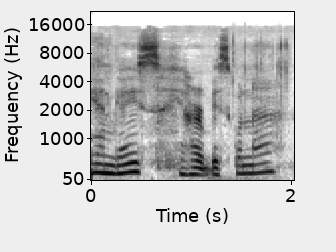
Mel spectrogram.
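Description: Plant leaves rustle as a hand brushes through them.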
